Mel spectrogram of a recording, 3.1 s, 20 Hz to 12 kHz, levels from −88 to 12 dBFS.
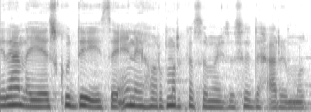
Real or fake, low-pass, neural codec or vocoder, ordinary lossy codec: real; none; none; none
